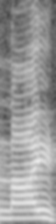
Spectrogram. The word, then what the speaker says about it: night: ये होता है रूल कि कभी भी किसी भी वर्ड में अगर लास्ट में GHT आता है तो उसमें GH क्या रहते हैं, साइलेंट, दोनों साइलेंट रहेंगे, जी और एच दोनों क्या रहेंगे, साइलेंट।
